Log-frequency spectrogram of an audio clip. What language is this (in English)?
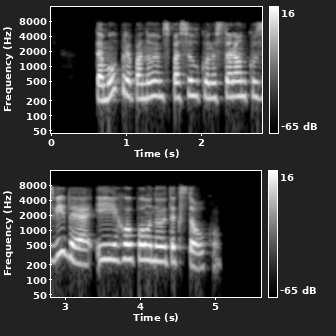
Belarusian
